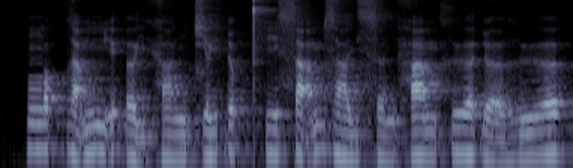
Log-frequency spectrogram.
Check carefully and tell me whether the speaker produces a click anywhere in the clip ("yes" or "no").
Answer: no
